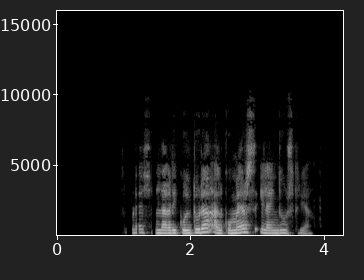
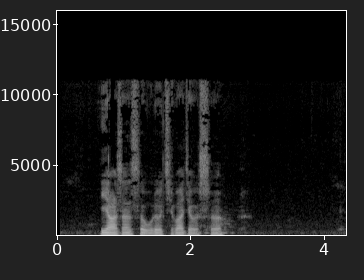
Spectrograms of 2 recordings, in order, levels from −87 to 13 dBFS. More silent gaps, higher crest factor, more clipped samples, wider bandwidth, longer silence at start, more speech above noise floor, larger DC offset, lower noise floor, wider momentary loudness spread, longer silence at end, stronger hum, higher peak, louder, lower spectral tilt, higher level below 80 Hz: neither; second, 18 dB vs 24 dB; neither; second, 9 kHz vs 11.5 kHz; first, 1.1 s vs 0.65 s; first, over 70 dB vs 37 dB; neither; first, under -90 dBFS vs -62 dBFS; first, 15 LU vs 9 LU; second, 0.5 s vs 1.5 s; neither; about the same, -4 dBFS vs -4 dBFS; first, -20 LUFS vs -25 LUFS; about the same, -6 dB/octave vs -5.5 dB/octave; second, -72 dBFS vs -52 dBFS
